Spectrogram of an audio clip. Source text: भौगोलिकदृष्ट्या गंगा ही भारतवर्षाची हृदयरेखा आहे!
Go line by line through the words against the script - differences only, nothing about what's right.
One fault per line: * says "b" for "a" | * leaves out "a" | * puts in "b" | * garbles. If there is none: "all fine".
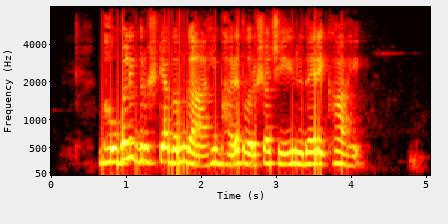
all fine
